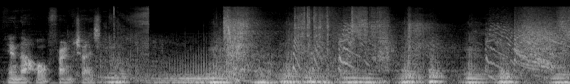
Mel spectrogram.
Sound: light sabres buzzing

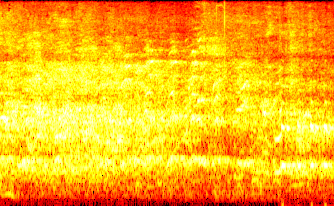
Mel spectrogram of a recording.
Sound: audience laughing

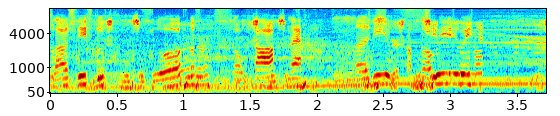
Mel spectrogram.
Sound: laughing

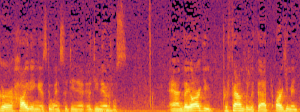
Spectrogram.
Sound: non-english

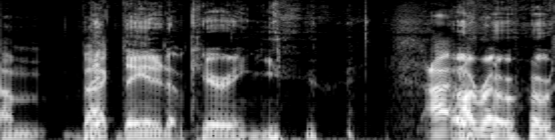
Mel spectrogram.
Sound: chuckles

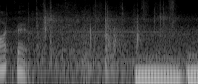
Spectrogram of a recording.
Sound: printer Whirring

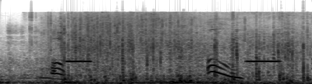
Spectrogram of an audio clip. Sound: earth falling

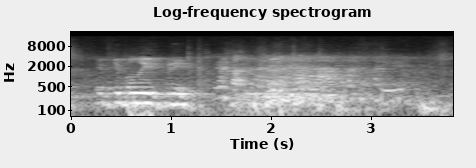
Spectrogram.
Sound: audience laughter

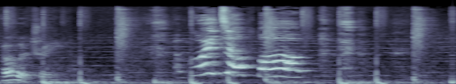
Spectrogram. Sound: crying

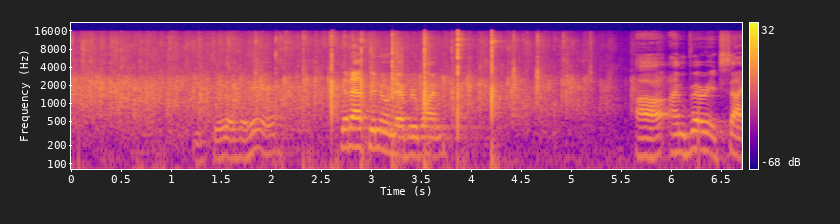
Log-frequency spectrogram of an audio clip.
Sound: applause

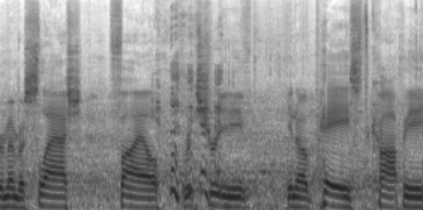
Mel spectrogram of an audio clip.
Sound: laughing

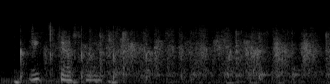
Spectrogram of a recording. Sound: applause

